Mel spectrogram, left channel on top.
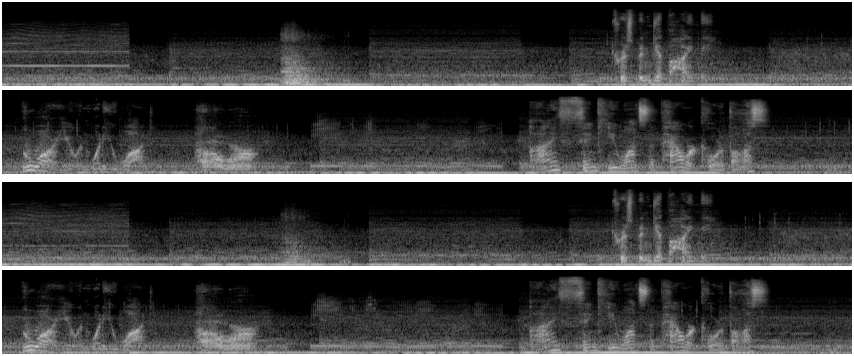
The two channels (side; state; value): both; normal; correlation 0.49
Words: Crispin, get behind me. Who are you and what do you want? Power. I think he wants the power core, boss.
